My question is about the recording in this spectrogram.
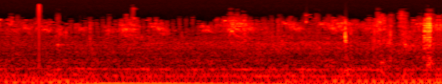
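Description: Electric trolling motor on the bass boat running with a steady low hum.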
